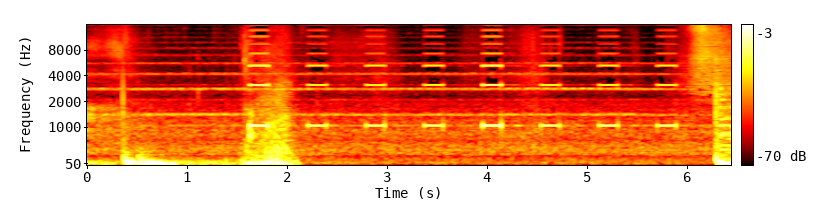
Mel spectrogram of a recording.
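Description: Game-show heartbeat sound effect: low heartbeat thuds about once a second, a swelling whoosh just under two seconds in, then short electronic beeps roughly every 0.6 seconds, a heart-monitor beep keeping pace with the contestant's pulse of about 100 beats per minute.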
